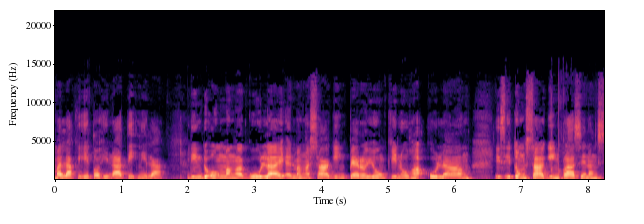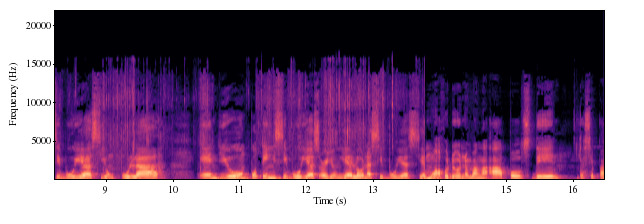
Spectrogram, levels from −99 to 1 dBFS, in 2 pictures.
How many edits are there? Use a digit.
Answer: 3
